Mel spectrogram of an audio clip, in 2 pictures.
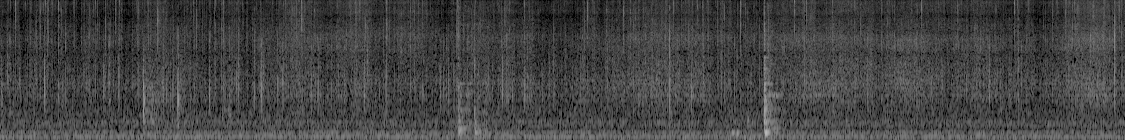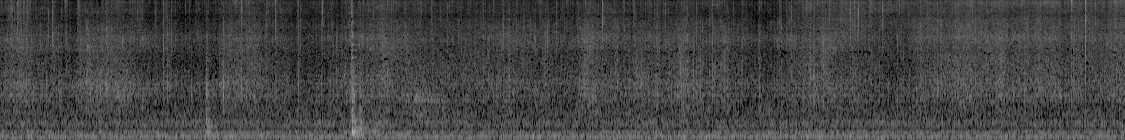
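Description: Salmon fried rice sizzling steadily in a frying pan as it is stirred and turned with a wooden spatula and a metal spoon, with scattered clicks of the utensils against the pan; the two loudest knocks come about a third and two-thirds of the way through.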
